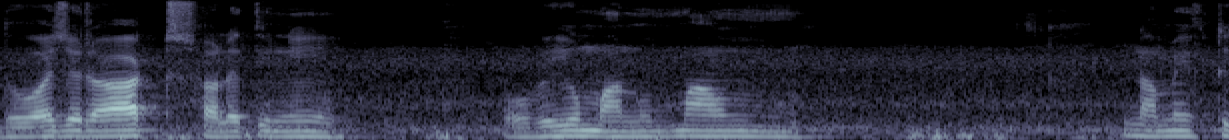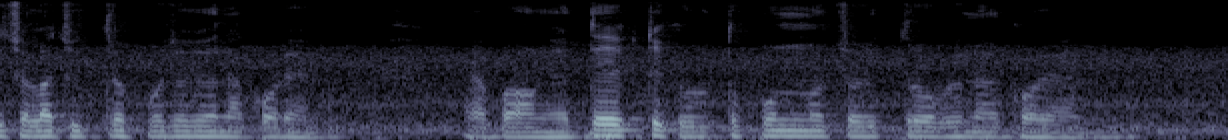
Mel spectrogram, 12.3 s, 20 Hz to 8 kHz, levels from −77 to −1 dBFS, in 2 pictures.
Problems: none marked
